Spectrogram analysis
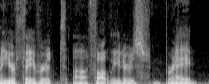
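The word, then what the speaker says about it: Brené: Well, and I think there's another thing that comes to my mind, and one of your favorite thought leaders, Brene, I think she pronounces it Brene?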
